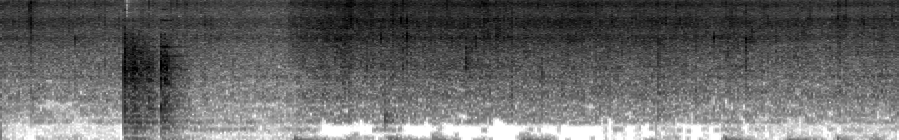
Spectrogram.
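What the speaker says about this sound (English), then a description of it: "Stir fry it." Garlic stir-frying in hot oil in a wok, a steady broadband sizzle with a sharp burst as it hits the oil, followed by rhythmic low scraping strokes of the spatula, close and fairly loud.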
